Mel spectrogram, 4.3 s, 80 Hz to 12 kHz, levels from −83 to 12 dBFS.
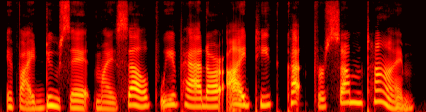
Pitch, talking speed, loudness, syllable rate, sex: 215 Hz, 195 wpm, -22 LUFS, 4.4 syllables/s, female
